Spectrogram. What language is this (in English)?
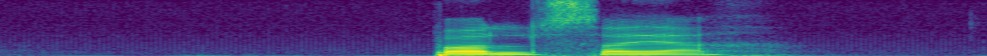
Norwegian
